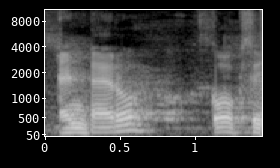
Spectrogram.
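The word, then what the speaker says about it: Enterococci: क्या पढ़ते हैं इनको? एंटेरो नहीं, कोक्सी। क्या पढ़ना है? एंटेरो कोक्सी।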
